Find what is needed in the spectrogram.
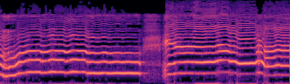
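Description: A woman singing unaccompanied, holding a long sustained note, breaking for a breath about two seconds in, then holding a second long note.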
